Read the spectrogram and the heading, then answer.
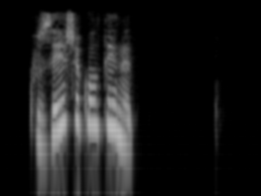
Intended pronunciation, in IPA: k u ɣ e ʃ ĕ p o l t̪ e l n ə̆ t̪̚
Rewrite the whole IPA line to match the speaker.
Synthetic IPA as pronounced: k u z e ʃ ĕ k o l t̪ e n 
